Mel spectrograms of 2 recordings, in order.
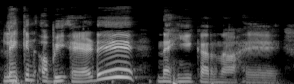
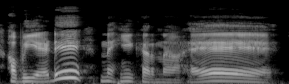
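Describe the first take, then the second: First: लेकिन अभी add, then नहीं करना है drawn out slow; slow down and lean on नहीं in नहीं करना है; slow stress on not. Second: अभी ऐड नहीं करना है very slow, dragging out है; slower repeat. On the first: Teacher warning the class not to add direction yet, slow and stressed. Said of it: "teacher stresses not adding yet". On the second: Teacher repeating the warning to students, very slow. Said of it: "teacher repeats warning slower". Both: Shown as a demonstration.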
